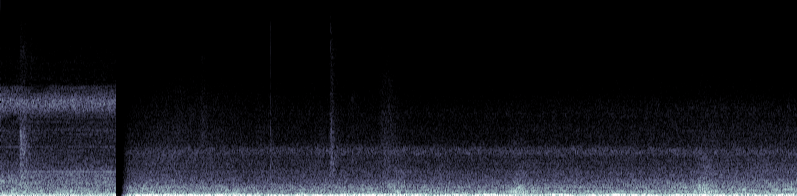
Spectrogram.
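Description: A steady hum beside a standing passenger train, then, after a brief cut about a second in, the low rumble of the train rolling as it pulls out of the station, heard from a coach's open doorway.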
